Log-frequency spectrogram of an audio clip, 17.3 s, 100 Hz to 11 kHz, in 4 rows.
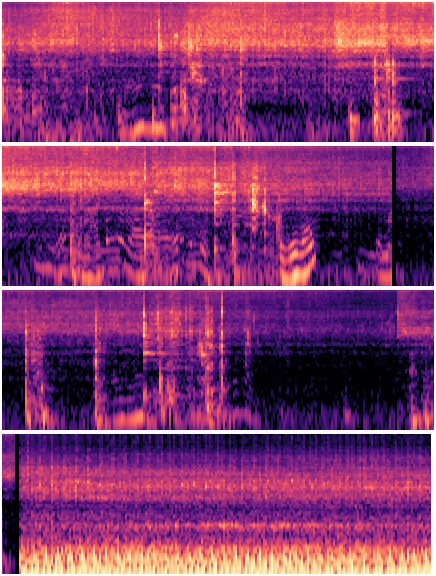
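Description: Shrimp frying with onions in an aluminium pot, sizzling, with a steel ladle stirring and scraping against the pot. About 13 seconds in, this gives way abruptly to an engine running with a loud, steady hum.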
